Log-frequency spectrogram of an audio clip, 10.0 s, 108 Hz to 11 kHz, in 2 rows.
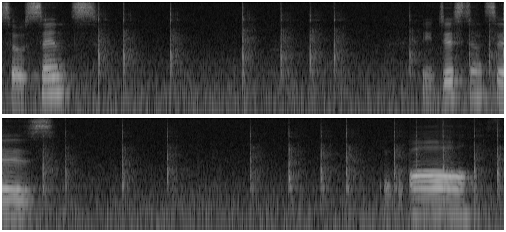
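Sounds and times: stylus tapping on whiteboard: 0:00.9 - 0:10.0.

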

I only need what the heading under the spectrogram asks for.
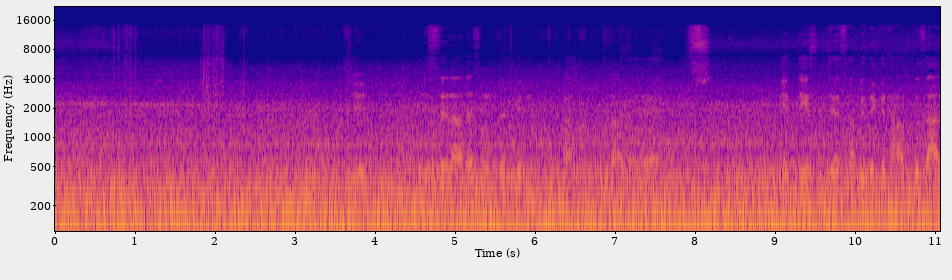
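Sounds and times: vehicle driving on highway: 0:00.0 - 0:11.0.

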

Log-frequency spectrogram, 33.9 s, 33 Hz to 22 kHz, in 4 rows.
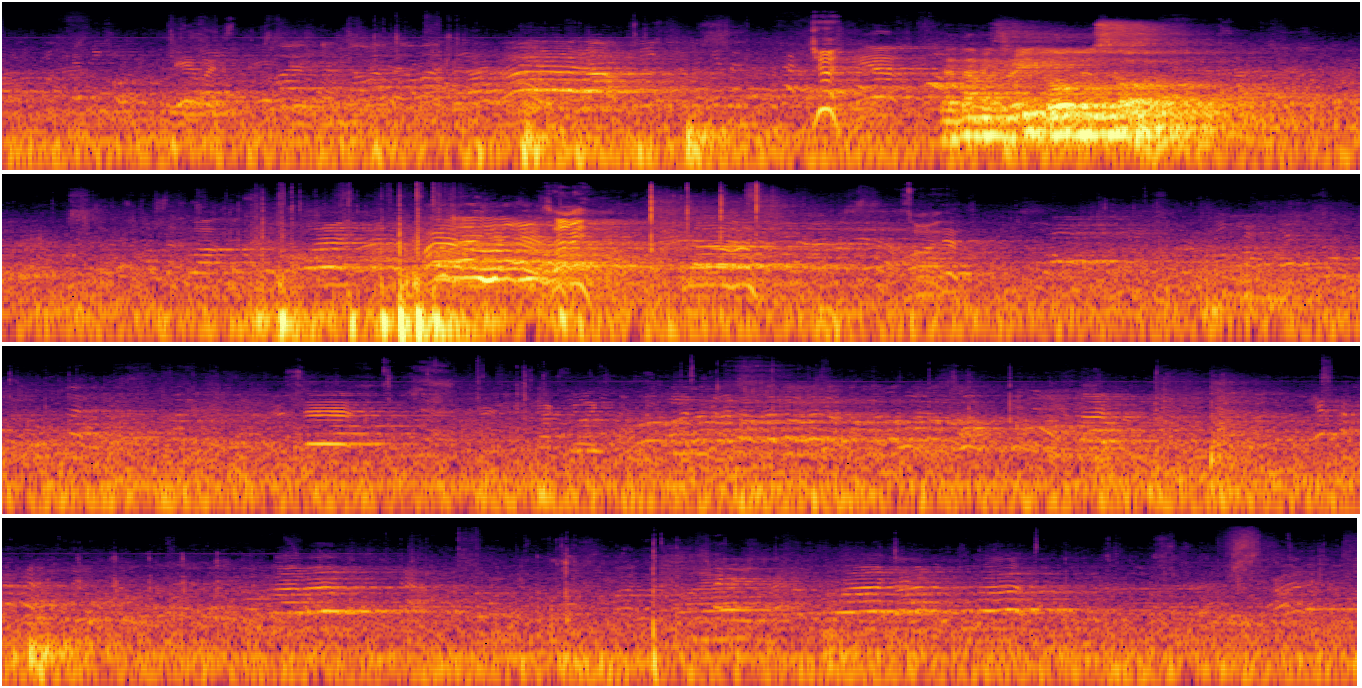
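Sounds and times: voices calling out in a hall: 0:00.0 - 0:33.9.

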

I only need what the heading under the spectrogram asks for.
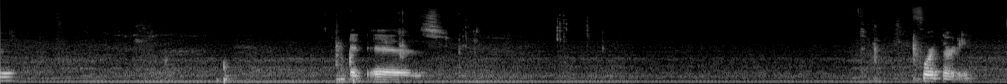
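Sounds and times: electric fan running: 0:00.0 - 0:10.0.

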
